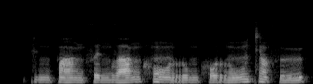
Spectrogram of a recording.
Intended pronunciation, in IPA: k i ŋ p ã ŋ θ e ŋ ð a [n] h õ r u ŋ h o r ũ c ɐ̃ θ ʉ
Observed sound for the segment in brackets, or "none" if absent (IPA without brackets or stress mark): ŋ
